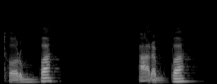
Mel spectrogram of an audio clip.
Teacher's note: the ra sound is silent or kind of semi-silent. we call in Oromo-Irra-buta.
